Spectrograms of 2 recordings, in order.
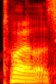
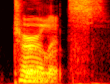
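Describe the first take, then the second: First: The first syllable has the vowel of 'toy'. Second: The first syllable has the vowel of 'tur'. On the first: The speaker calls it wrong. "it's not toilets" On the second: The speaker calls it right. "it's turlets"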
